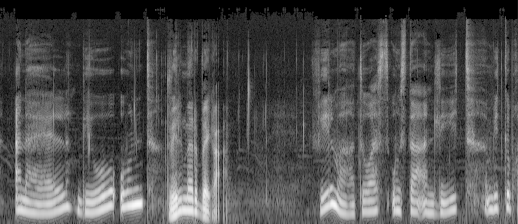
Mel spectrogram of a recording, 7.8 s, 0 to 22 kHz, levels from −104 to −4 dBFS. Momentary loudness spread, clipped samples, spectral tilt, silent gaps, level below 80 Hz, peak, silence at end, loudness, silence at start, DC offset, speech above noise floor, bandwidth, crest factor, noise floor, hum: 13 LU; under 0.1%; -6.5 dB/octave; none; -50 dBFS; -2 dBFS; 0.1 s; -21 LUFS; 0.25 s; under 0.1%; 35 dB; 16 kHz; 18 dB; -55 dBFS; none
